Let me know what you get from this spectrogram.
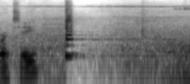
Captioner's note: bus honks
